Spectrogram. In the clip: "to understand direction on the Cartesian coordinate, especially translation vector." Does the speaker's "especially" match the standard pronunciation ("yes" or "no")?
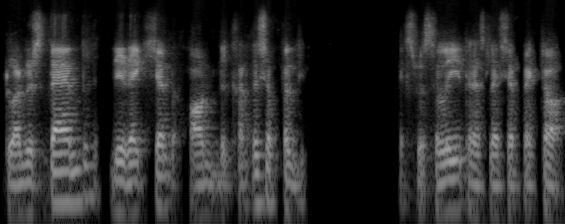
no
